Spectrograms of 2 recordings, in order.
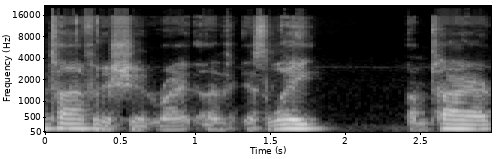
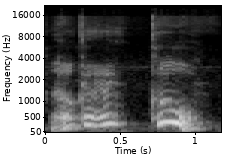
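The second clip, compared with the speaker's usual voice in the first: mock casual cool; 12 semitones higher, slower than usual. Mock casual reaction to her.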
